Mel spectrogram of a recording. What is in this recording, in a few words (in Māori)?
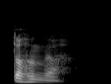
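"tohunga", Māori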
